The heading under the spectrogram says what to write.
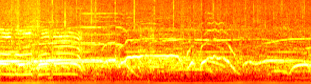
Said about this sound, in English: And people are clapping in Richmond, Virginia, too, because the grand statue of General Stonewall Jackson also came down.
